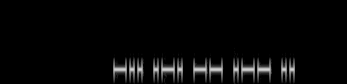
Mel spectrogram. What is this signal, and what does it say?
Morse code, heard as a keyed tone, about 30 wpm, 700 Hz. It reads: DRMWI
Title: Code Groups - 5 Letters - 30wpm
